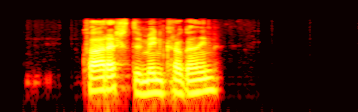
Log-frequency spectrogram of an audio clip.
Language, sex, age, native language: Icelandic, male, 20-29, Icelandic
